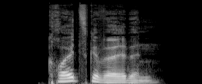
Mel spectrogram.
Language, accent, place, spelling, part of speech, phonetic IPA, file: German, Germany, Berlin, Kreuzgewölben, noun, [ˈkʁɔɪ̯t͡sɡəˌvœlbn̩], De-Kreuzgewölben.ogg
- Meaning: dative plural of Kreuzgewölbe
